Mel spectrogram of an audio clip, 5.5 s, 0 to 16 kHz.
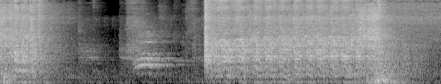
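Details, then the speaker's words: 600hp 6.7 Cummins-swapped hotshot truck after oil pan reinstall: long crank with no catch, then fires and runs rough a couple of seconds before fading and stalling; getting fuel, cause unknown. "Shoot. She ran. She ran for a second. That gives me hope."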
